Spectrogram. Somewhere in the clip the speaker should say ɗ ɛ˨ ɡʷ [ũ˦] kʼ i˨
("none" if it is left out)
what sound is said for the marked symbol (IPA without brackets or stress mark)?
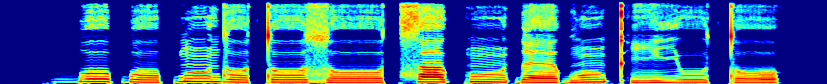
ũ˦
